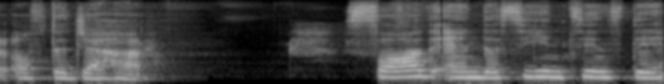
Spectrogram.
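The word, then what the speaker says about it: ص: So you begin the letter saad with the s sound, which is similar to the letter seen. So the beginning would be similar like a seen, but once you pronounce it, make it heavy by curving the tongue and raising it from the back.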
